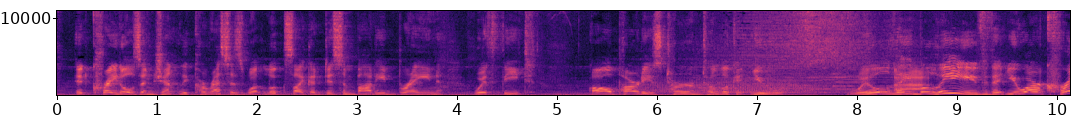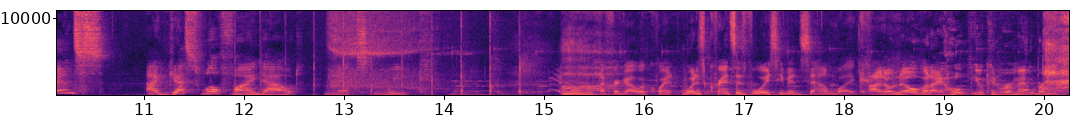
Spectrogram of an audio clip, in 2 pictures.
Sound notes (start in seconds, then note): 12.1 clapping; 19.9 laughter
